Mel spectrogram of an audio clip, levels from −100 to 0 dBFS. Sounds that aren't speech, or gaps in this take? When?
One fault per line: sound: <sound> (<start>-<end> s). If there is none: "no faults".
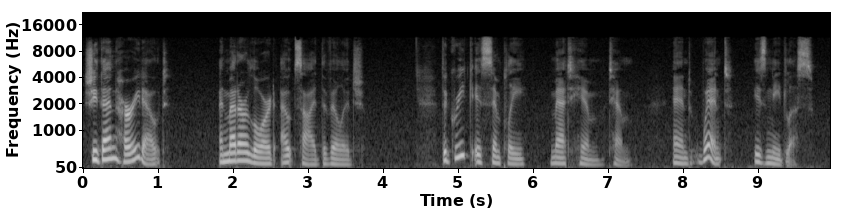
no faults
